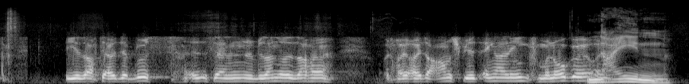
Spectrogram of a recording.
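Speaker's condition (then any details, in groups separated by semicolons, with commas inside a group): Parkinson's; moved away in 2019 for health reasons; describes self as a bit run down; frequent word repetitions and hesitations in transcript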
